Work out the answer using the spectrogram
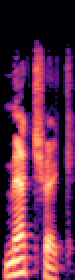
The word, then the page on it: metric: American English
